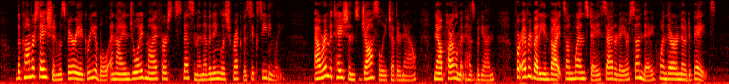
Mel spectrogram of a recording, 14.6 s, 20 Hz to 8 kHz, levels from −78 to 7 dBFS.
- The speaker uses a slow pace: No, average, 155 wpm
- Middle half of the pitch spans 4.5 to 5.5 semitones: No, average, 3.8 semitones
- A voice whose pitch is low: No, high, 200 Hz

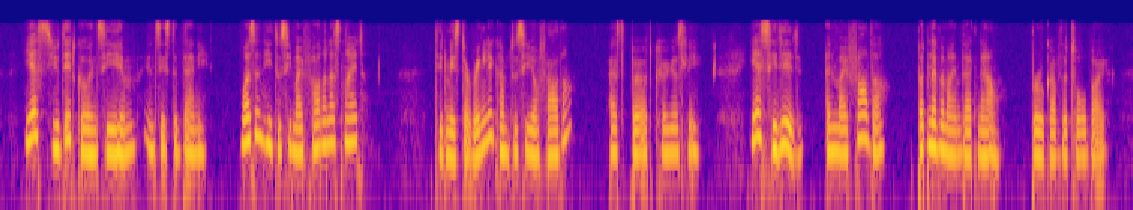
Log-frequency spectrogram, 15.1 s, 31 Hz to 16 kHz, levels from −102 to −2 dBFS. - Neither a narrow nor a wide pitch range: Yes, average, 3.8 semitones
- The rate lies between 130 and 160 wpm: No, average, 175 wpm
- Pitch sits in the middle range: Yes, medium, 175 Hz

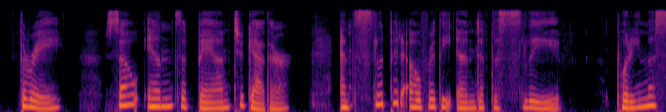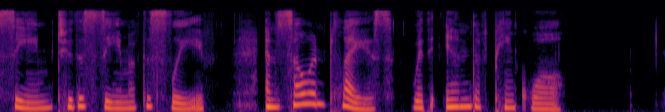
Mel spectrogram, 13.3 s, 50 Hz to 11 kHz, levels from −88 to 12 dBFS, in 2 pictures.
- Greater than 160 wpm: No, average, 150 wpm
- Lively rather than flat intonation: No, average, 4.3 semitones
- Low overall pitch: No, high, 200 Hz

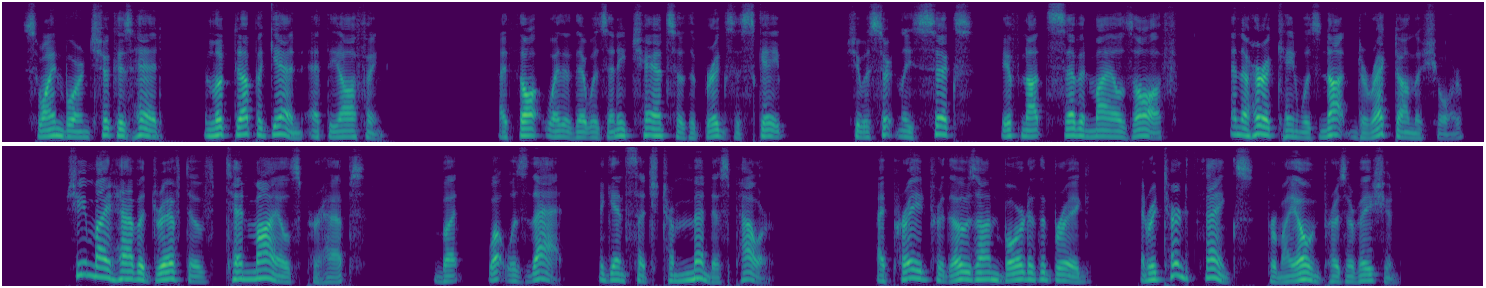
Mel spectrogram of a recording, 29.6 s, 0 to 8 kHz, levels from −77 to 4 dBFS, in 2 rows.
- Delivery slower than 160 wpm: Yes, average, 150 wpm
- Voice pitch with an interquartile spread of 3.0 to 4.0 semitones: No, average, 4.6 semitones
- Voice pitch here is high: No, medium, 140 Hz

